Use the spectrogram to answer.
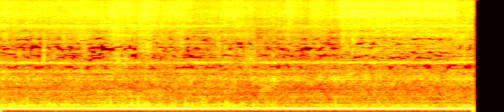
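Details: Apartment garbage disposal after being cleared: steady, even low hum throughout with no grinding or rattling, turning freely; normal running.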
